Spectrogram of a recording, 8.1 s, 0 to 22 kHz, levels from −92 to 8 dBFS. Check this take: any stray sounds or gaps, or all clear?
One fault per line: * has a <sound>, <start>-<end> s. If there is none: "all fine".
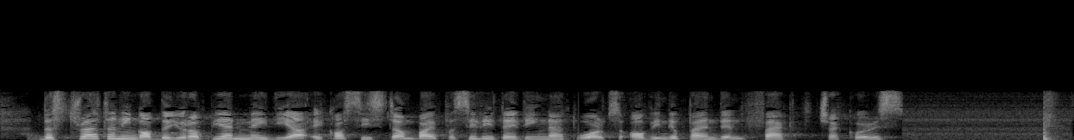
* has a thud, 7.8-8.0 s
